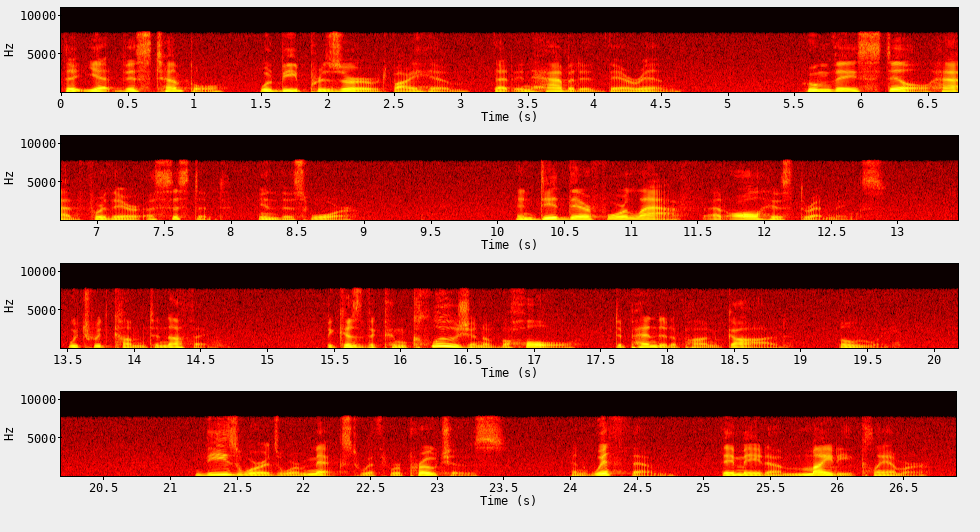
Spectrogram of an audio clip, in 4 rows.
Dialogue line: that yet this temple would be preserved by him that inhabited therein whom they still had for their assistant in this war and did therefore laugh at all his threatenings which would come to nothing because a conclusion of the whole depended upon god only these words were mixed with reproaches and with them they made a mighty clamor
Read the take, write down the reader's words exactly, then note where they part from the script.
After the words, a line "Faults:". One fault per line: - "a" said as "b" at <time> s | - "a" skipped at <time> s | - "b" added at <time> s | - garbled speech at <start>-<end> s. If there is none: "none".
that yet this temple would be preserved by him that inhabited therein whom they still had for their assistant in this war and did therefore laugh at all his threatenings which would come to nothing because the conclusion of the whole depended upon god only these words were mixed with reproaches and with them they made a mighty clamor
Faults:
- "a" said as "the" at 15.8 s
